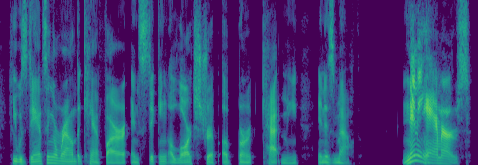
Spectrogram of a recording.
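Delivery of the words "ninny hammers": higher, louder taunt; yelled insult. A narrator's reading. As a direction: hurl the insult. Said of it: "he yelled at the other goblins".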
